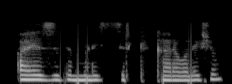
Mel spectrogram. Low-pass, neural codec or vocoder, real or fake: 7.2 kHz; none; real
